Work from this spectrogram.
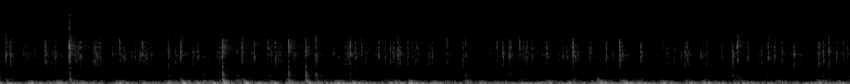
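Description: Fingertips of both hands type steadily on a compact mechanical keyboard with grey, white and orange plastic keycaps. The result is a dense, continuous stream of quick, sharp key clicks over a heavy low thump, each click dying away almost instantly.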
